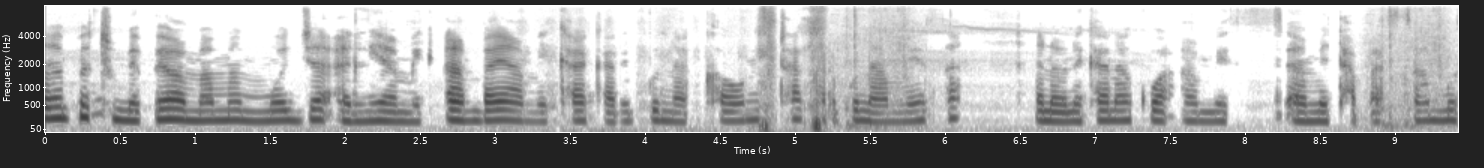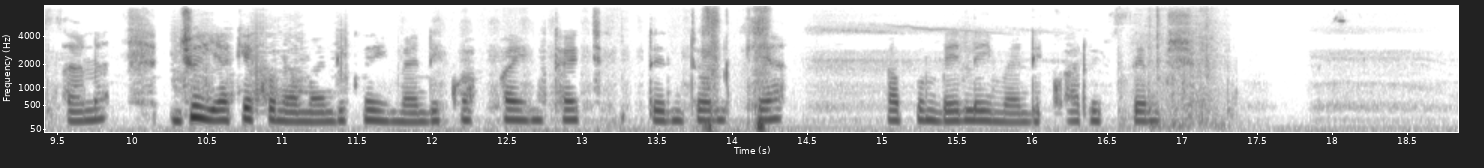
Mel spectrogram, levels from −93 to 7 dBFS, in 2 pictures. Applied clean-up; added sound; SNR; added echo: none; Dog + Drawer open or close; 16 dB; none.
